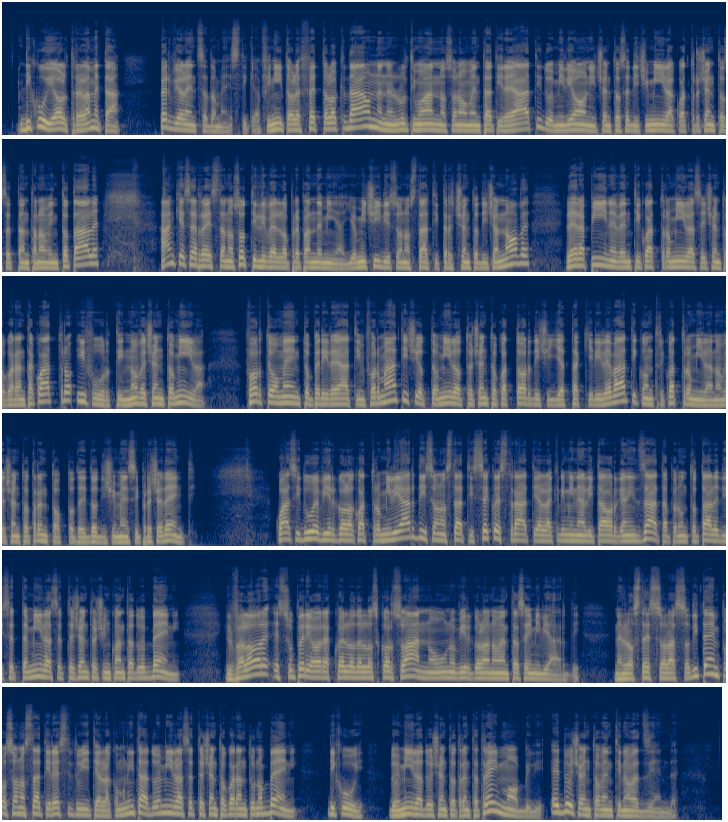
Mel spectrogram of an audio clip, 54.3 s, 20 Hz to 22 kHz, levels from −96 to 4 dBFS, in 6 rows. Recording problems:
none

